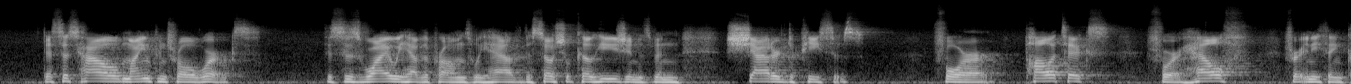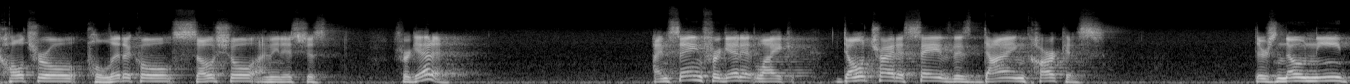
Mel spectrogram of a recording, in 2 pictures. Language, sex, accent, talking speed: English, male, American, 120 wpm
